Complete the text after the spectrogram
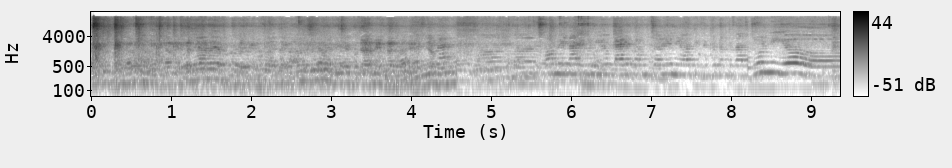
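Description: A woman speaks through a microphone, addressing a gathering.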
